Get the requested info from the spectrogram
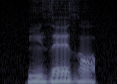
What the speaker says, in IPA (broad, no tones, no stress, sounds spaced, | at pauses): ĩ ð ɛ ð ɒ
